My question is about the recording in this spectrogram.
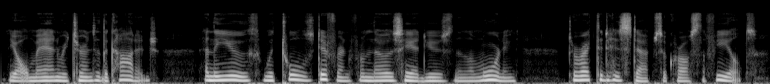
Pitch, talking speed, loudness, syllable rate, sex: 175 Hz, 210 wpm, -17 LUFS, 5.8 syllables/s, female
